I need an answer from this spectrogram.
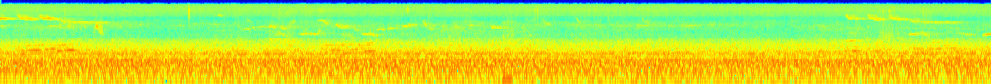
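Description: Songbirds singing over a steady low background noise. One bird sings the same short, high, falling song phrase at the start and again near the end, with scattered chirps between.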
